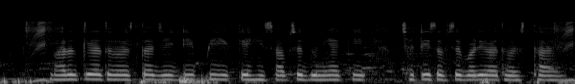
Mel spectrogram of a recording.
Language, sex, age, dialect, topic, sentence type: Hindi, female, 18-24, Kanauji Braj Bhasha, banking, statement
